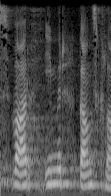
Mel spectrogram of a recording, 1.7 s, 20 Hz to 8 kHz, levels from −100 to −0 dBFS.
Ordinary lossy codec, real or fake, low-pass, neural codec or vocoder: none; real; 7.2 kHz; none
